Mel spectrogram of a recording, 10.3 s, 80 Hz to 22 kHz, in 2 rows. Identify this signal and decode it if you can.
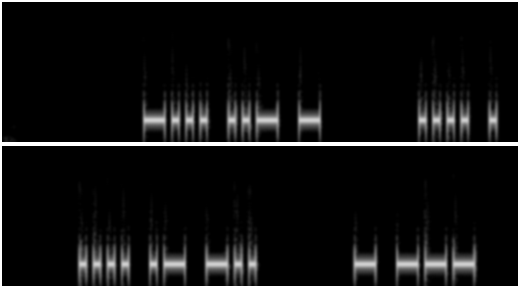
Morse code, heard as a keyed tone, about 17 wpm, 700 Hz. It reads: BUT HE HAD TO
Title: 2x Word-Spacing - Sentences from Top 100 Words - 17wpm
